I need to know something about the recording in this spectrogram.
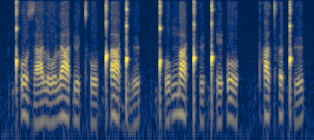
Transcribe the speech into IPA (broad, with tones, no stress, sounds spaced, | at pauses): ǃʼ o˥˨ z a˩˧ l o˩˧ l a˥˨ ɗ ʏ˧ tʰ o˨˩ ǃʼ a˥˨ ɡ͡ǃ ʏ˩˧ | ǃʼ o˨˥ ŋ͡m a˥˨ ǃʰ ʏ˨˩ ǃʼ e˧ ʔ o˥˨ | pʰ a˥˨ tʰ ə˥˨ ǃʼ ʏ˨˥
